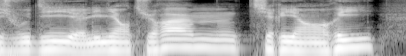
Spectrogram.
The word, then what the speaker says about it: Thierry Henry: Si je vous dis Lilian Thuram, Thierry Henry, à prononcer à l'anglaise Thierry Henry, Gaël Monfils, le joueur de tennis, Michel Houellebecq, l'écrivain, mais aussi le chanteur français décédé, Henri Salvador.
